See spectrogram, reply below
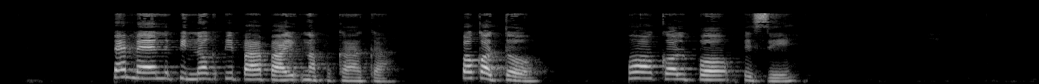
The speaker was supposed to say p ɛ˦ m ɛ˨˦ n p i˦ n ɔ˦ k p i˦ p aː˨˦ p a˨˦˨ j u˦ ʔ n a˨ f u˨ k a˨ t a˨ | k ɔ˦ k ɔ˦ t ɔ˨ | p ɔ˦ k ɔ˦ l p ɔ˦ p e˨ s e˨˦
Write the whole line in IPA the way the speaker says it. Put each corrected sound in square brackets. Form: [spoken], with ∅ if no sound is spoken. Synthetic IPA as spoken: p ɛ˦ m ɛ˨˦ n p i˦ n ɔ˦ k p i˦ p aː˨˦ p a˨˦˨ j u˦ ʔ n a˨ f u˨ k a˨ [k] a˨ | [p] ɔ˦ k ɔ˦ t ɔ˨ | p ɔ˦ k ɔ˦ l p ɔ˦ p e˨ s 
